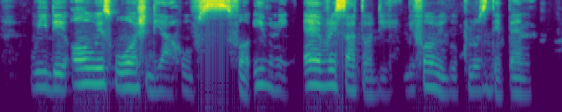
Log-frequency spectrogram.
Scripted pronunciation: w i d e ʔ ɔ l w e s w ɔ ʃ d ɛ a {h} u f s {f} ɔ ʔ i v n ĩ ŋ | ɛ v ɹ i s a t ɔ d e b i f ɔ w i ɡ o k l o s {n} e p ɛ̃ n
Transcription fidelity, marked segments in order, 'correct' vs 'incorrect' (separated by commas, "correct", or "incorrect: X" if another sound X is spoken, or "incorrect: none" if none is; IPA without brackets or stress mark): correct, correct, incorrect: d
